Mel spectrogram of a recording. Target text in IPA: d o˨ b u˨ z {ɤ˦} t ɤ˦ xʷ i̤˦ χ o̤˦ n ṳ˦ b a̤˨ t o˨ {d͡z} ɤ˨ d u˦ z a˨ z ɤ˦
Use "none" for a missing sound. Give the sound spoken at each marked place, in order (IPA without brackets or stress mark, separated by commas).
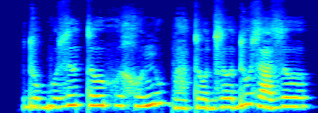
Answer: ɯ˦, d͡z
